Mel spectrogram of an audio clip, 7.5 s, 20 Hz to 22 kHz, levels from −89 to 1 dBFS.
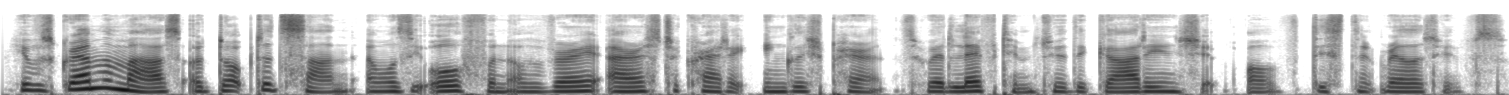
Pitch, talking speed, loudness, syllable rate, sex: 190 Hz, 190 wpm, -20 LUFS, 5.9 syllables/s, female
